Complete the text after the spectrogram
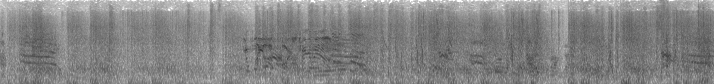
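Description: Rapid gunfire rattles throughout.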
